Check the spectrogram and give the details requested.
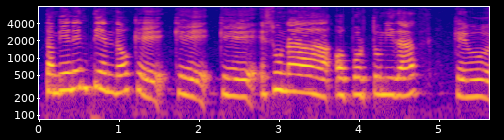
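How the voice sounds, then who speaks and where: Woman host, Mexican accent, slightly high voice, conversational, repeats herself. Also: a little mellow. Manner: conversational, restarts and repeats while asking. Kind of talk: interview, health program.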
